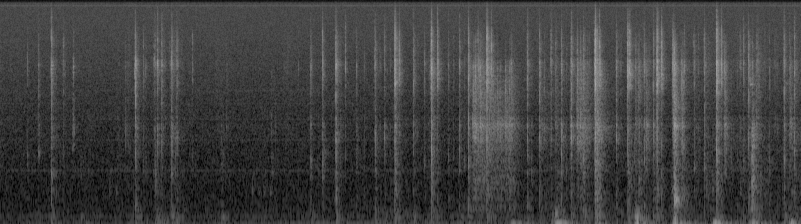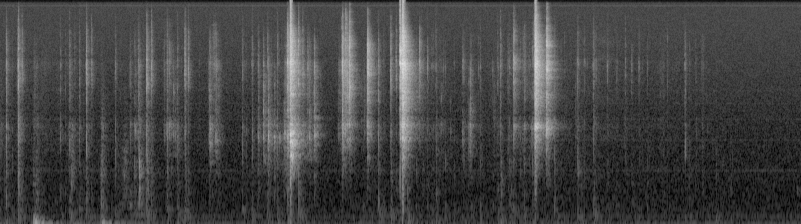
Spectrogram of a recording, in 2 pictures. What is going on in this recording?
Typing on Laptop, then footstepps approach in background then a metallic clicking soud from office utensiles is heared multible times.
